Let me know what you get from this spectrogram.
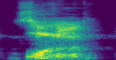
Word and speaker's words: sous vide: In a sous vide. Am I saying that right? – Sous vide.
